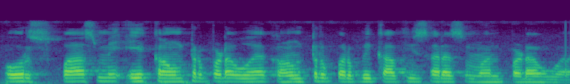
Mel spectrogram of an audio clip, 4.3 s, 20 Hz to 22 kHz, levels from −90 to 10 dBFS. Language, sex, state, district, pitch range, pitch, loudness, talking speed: Hindi, male, Punjab, Fazilka, 145-165 Hz, 155 Hz, -16 LUFS, 240 wpm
